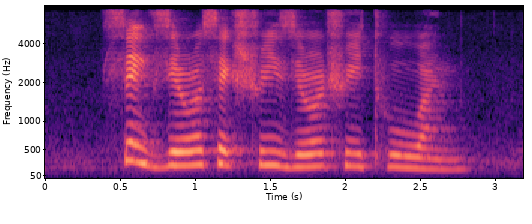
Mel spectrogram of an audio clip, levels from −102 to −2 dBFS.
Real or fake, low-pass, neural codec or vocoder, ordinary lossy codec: real; 7.2 kHz; none; MP3, 64 kbps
